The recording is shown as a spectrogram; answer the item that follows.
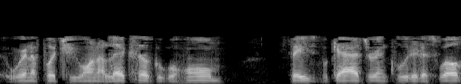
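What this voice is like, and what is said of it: Weak, sick, fading voice. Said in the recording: “I'm a little sick here, so my voice is kind of like gone.”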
